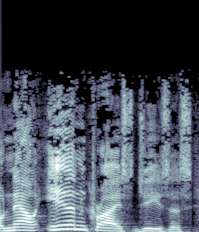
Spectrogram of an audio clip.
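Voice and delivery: slow phrase with "in" stretched out; stress on IN. Shown as a demonstration. Preacher showing why the word matters, stress on "in". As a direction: land hard and long on "in". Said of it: "The Holy Spirit breathes the word".

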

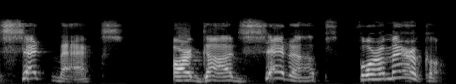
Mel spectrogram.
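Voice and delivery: rising high on the payoff; climactic punch line. Retold or imitated. Pastor quoting the missionary's word to the church, rising climax. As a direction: land the miracle line.

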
